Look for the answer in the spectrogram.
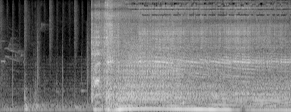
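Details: Honda/Acura power steering pump after the reservoir inlet and pump hose o-rings were replaced to cure whining: engine catches and runs steady; the brief whine fades within seconds, leaving no lasting pump whine, so the pump is healthy.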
